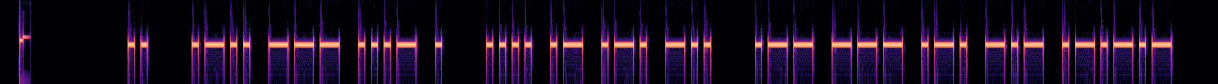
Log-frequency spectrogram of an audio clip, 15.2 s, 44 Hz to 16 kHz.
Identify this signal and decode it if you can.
Morse code, heard as a keyed tone, about 15 wpm, 700 Hz. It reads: I LOVE HARD WORK.
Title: Sentences from Top 1000 Words - Review Part 1 - 15wpm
